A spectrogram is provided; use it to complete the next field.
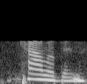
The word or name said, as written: Caliban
